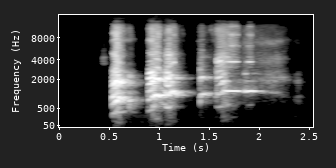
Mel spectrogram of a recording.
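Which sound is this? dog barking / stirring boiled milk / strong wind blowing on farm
dog barking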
